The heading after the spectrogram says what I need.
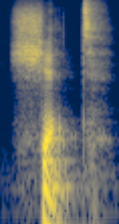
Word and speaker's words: shit: Shat shit. Sheet. Shit. Percebe a diferença?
